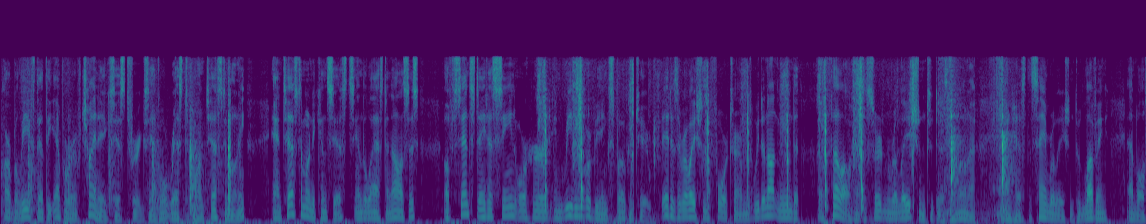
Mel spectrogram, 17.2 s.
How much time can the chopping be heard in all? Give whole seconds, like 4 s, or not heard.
11 s.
